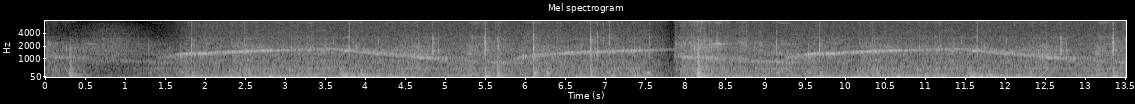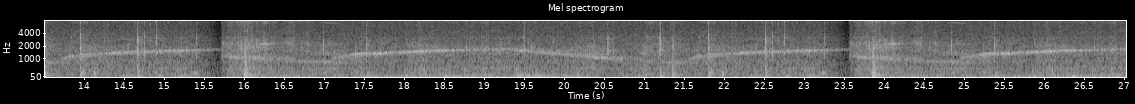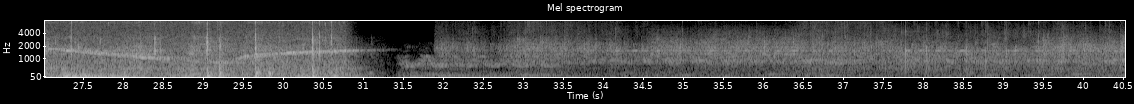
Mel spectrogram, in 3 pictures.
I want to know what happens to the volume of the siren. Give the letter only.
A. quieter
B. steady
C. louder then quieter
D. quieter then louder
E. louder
A.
